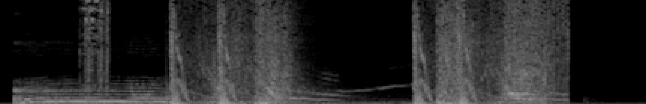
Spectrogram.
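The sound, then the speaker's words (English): Blaster firing effect of a Death Trooper: harsh, loud electronic bursts with whining tones that sweep and fall in pitch. Two sharp blasts stand out within a continuous stretch of zapping, and it ends abruptly. “I knew that one because Death Trooper has such a unique sound to his blaster.”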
